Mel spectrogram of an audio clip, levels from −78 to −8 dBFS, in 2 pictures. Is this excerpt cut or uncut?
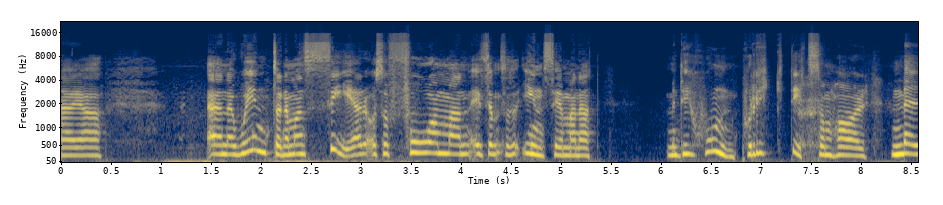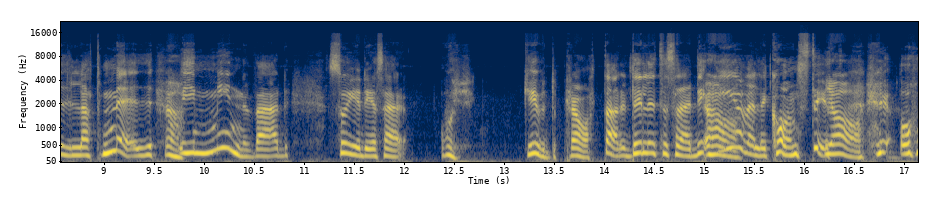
cut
